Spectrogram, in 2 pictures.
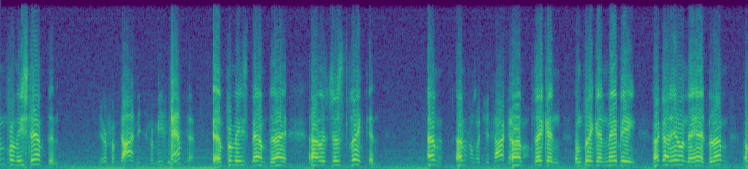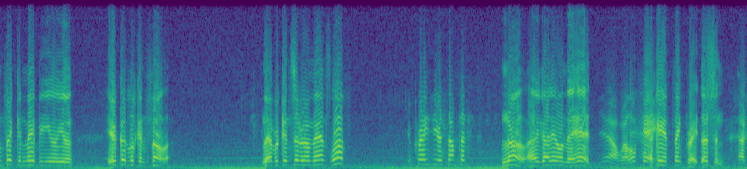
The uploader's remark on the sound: Prank Phone Calls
